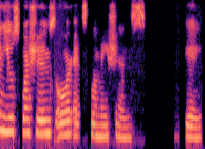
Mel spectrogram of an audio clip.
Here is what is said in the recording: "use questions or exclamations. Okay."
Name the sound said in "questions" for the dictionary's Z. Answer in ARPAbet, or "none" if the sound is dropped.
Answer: S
